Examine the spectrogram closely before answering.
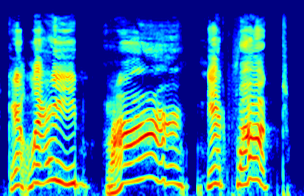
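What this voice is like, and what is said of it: Imitates a talking bird. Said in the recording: “You should have taught that bird to say ... That's my bird impression.”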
